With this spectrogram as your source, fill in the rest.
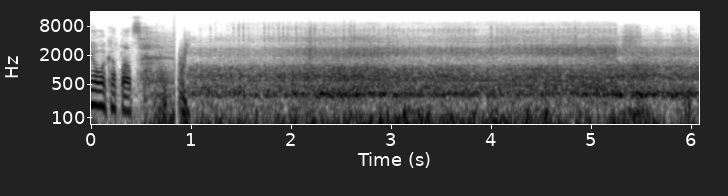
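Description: Bicycle tyres rumble over paving stones.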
